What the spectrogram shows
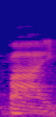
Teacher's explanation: primeiro uma vogal e depois uma semivogal da palavra pai e nós temos aqui uma vogal que ela é forte e uma semivogal que ela é fraca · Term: ditongo decrescente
